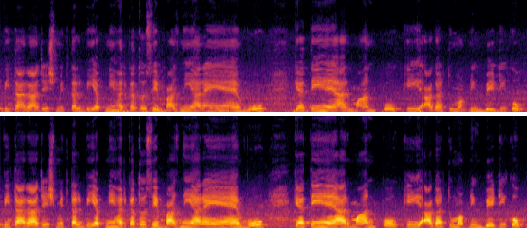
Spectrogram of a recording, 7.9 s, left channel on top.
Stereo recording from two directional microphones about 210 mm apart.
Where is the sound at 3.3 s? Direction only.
60° right (ahead or behind).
